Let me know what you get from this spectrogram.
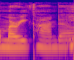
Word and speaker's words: Marie Kondo: You know, I'm kind of on this, you know, Maria, how do you say it? Maria Kondo? – Oh, Marie Kondo.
